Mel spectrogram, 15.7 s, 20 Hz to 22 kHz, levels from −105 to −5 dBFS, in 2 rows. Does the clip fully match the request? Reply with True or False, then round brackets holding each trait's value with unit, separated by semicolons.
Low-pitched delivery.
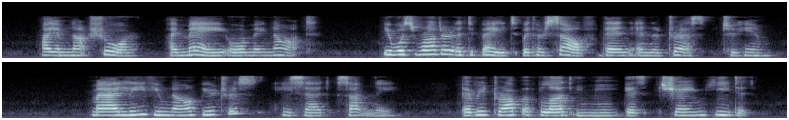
False (225 Hz)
